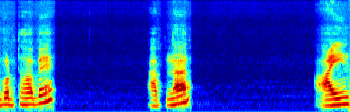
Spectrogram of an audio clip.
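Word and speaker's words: عين: হ্যাঁ, আমরা হা হরফটি যে জায়গাতে উচ্চারণ করেছি, সেম জায়গা থেকে এই আইন হরফটি উচ্চারণ করব।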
